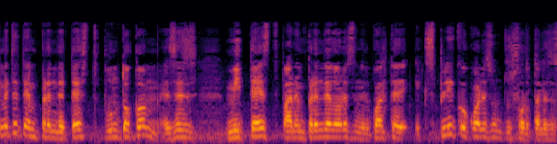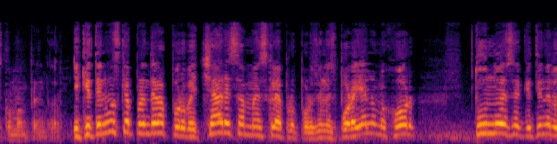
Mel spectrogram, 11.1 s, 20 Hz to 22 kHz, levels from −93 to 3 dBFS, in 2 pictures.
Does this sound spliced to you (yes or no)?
yes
